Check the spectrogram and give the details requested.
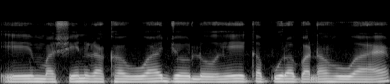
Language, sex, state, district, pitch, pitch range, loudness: Hindi, male, Jharkhand, Sahebganj, 130 Hz, 125-135 Hz, -16 LUFS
